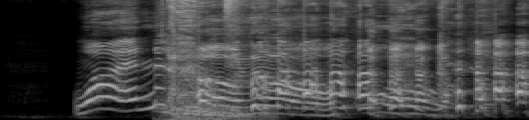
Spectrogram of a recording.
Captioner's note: laughs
